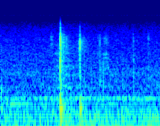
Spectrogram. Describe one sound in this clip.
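A wooden stick taps on a table.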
